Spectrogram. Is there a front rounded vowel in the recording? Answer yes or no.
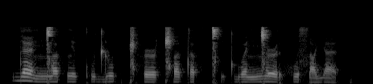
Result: no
